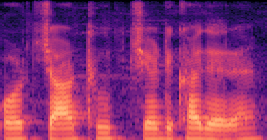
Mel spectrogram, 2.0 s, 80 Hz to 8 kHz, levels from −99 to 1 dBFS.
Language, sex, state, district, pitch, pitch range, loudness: Hindi, male, Arunachal Pradesh, Papum Pare, 115 Hz, 110-115 Hz, -19 LUFS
